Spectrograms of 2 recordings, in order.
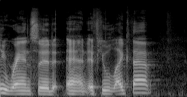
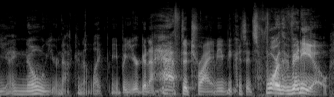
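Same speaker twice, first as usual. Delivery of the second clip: most menacing voice possible, full-on; 3 semitones lower, 5 dB quieter than usual. Voicing the package he must try for the video: mock-menacing voice. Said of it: "in the most menacing voice possible".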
